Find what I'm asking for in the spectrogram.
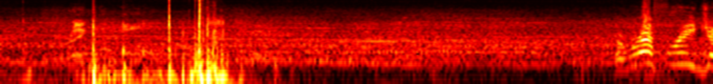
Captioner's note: crowd booing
